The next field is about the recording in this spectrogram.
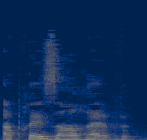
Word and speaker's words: Après un rêve: This rule also explains the liaison in the title of the piece, Après un rêve.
